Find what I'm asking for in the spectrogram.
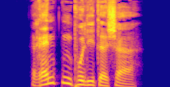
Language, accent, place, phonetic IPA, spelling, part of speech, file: German, Germany, Berlin, [ˈʁɛntn̩poˌliːtɪʃɐ], rentenpolitischer, adjective, De-rentenpolitischer.ogg
- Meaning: inflection of rentenpolitisch: 1. strong/mixed nominative masculine singular 2. strong genitive/dative feminine singular 3. strong genitive plural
